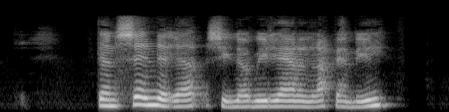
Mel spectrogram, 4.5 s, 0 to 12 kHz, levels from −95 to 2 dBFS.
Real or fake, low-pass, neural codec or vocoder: fake; 7.2 kHz; codec, 16 kHz, 0.5 kbps, FunCodec, trained on LibriTTS, 25 frames a second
